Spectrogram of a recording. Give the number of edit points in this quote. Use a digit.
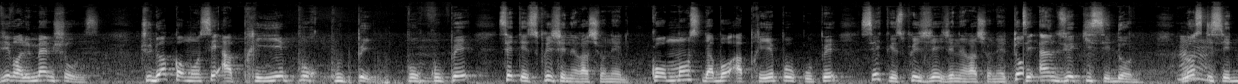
1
